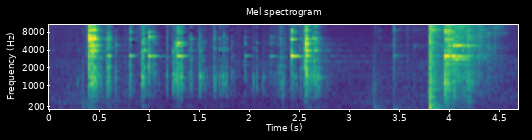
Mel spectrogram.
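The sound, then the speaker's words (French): Glass alcohol bottles emptied into a nearly empty recycling bin in a quiet town, a rapid run of clinks and clatters followed by a louder crash of glass near the end, with no one talking. “C'est bizarre, mais dans cette ville vidée de tous ces bruits, je me sens assez gênée de vider toutes ces bouteilles d'alcool.”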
